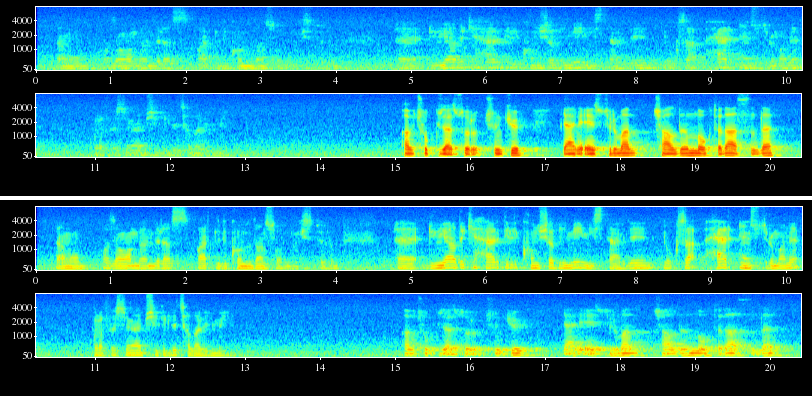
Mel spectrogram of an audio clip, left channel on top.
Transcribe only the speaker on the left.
Abi çok güzel soru. Çünkü yani enstrüman çaldığın noktada aslında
